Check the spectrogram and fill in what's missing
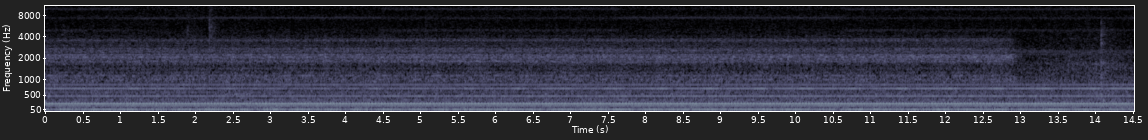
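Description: The motor of a Nautel antenna tuning unit hums steadily as it tunes, a constant electrical drone with a tonal whine that barely changes across the whole stretch.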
